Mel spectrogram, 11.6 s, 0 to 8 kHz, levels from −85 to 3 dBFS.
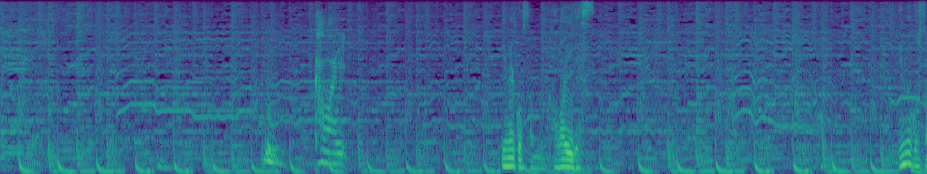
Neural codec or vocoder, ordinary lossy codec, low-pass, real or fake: none; none; none; real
